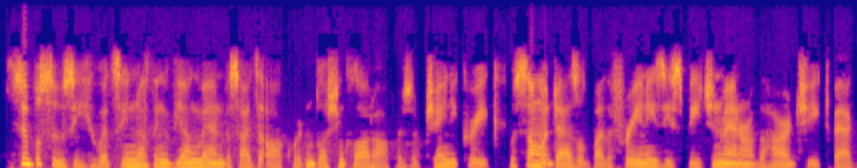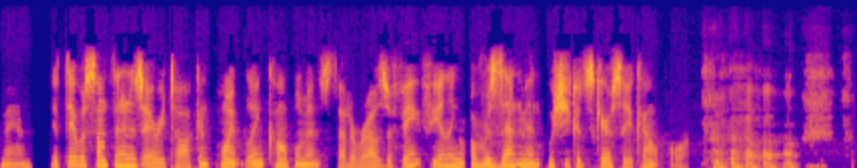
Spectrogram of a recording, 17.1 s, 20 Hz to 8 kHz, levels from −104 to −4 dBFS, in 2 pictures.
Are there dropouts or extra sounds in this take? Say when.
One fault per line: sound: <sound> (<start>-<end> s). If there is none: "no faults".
sound: laugh (15.6-17.1 s)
